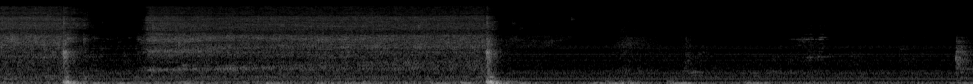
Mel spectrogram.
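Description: Tap water runs steadily into a measuring cup, measuring water for waffle batter, a broad rushing stream that changes tone midway as the flow shifts, with a couple of small clunks and no talking.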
